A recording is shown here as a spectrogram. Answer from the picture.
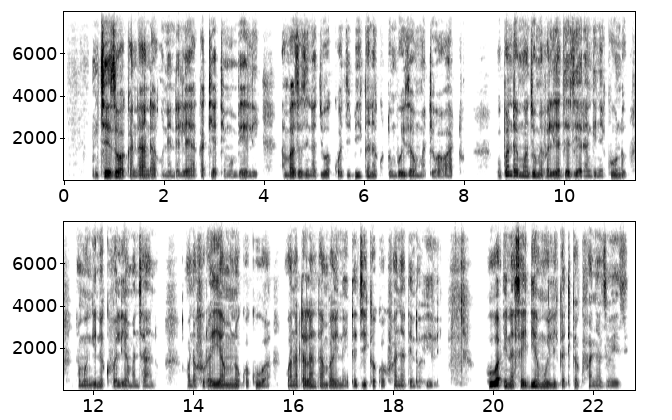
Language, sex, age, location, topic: Swahili, male, 18-24, Kisumu, government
